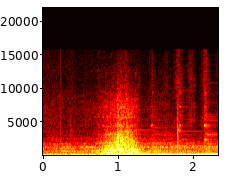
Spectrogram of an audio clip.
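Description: A cast iron skillet is dragged across a pellet grill's metal grates, giving a short scraping noise about a second in. Background music starts near the end.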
